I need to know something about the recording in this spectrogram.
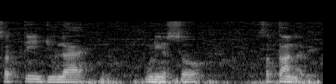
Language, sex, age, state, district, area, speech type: Sindhi, male, 60+, Maharashtra, Thane, urban, spontaneous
